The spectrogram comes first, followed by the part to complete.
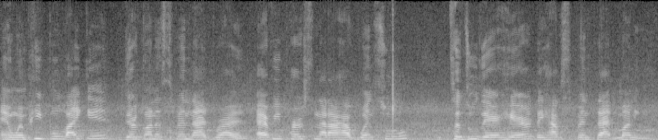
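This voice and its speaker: Over noticeable background noise, a woman with a high pitch speaks at a fairly quick pace with fairly even intonation. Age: 20s. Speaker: hairstylist. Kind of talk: self-introduction in group panel. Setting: mansion, group filming.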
